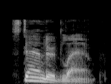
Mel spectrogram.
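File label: "standard lamp", American English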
